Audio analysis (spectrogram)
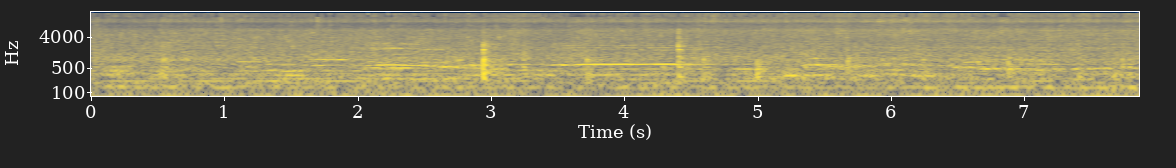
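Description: White potatoes frying in a pan with a mustard seed tempering, a steady close sizzle and crackle throughout, with a few sharp pops and faint utensil clinks over a continuous hiss.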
